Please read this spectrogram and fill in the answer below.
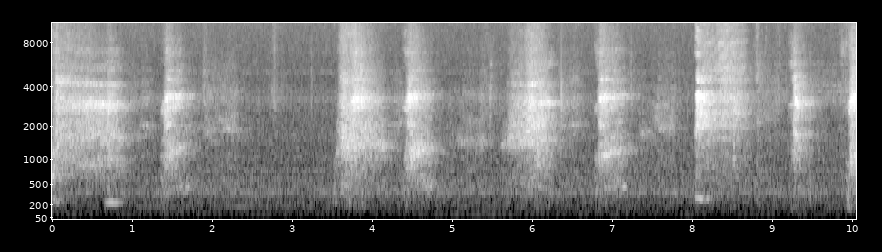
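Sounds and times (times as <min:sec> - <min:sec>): person breathing hard: 0:00.0 - 0:02.5, 0:03.5 - 0:10.0.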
